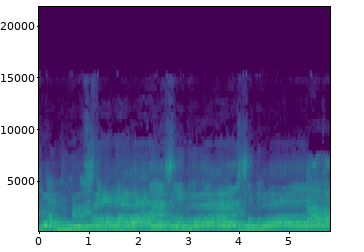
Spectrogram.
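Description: Male voices singing a Tambor de Mina doutrina, a sacred chant for Jurema, in a continuous sung line.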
